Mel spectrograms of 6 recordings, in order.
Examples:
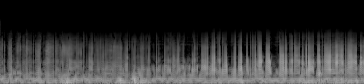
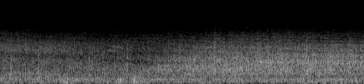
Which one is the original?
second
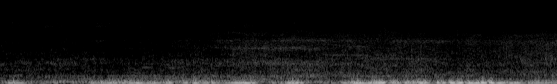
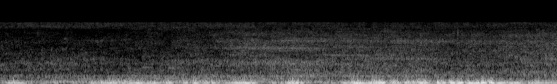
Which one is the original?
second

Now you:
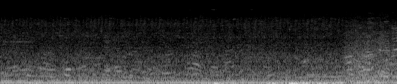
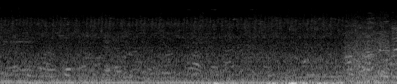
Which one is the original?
first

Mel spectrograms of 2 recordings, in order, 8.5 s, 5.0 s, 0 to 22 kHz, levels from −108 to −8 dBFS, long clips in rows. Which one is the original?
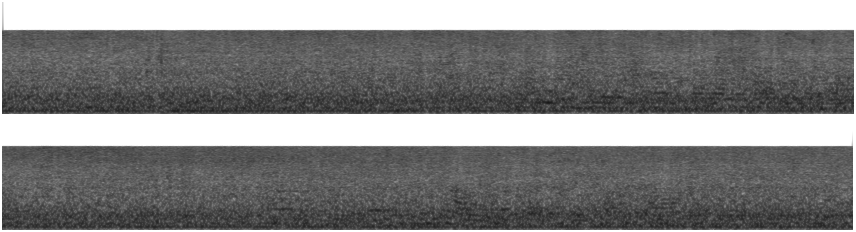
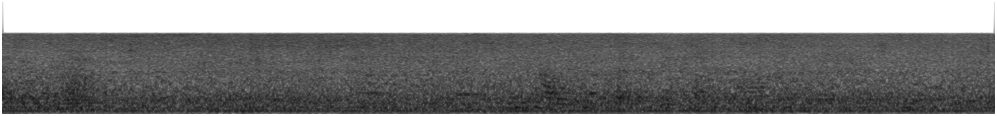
first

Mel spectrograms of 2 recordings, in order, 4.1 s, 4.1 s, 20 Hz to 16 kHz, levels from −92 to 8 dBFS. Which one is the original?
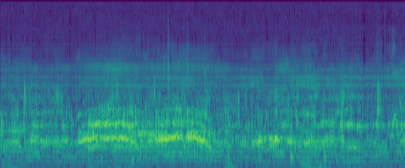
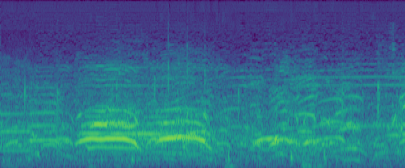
second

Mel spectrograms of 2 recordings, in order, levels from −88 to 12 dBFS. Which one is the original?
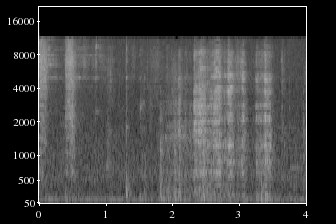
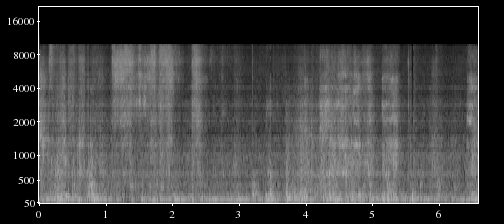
first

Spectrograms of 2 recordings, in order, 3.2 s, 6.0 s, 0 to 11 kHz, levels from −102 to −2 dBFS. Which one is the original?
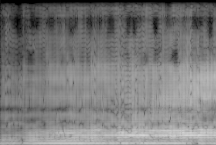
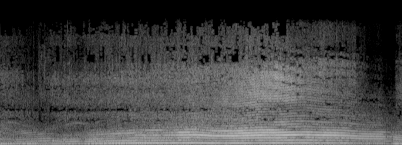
second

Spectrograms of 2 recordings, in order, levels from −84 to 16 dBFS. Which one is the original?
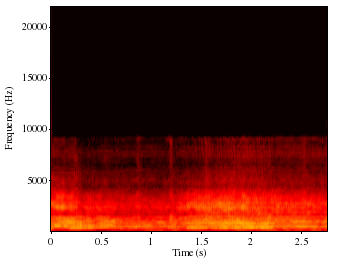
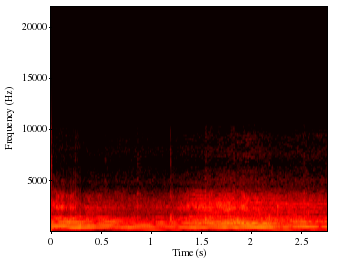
second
